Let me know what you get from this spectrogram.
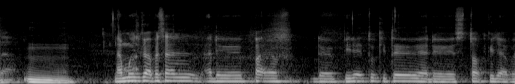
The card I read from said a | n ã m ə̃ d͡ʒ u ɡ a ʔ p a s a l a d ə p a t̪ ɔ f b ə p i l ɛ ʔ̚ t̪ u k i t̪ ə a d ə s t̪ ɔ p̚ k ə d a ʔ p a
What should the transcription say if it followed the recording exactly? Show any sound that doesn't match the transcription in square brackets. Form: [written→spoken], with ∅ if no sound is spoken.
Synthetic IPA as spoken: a | n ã m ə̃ d͡ʒ u ɡ a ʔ p a s a l a d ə p a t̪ ɔ f [b→d] ə p i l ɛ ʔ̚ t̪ u k i t̪ ə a d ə s t̪ ɔ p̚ k ə [d→d͡ʒ] a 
